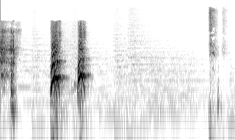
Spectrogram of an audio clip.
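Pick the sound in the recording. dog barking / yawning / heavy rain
dog barking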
